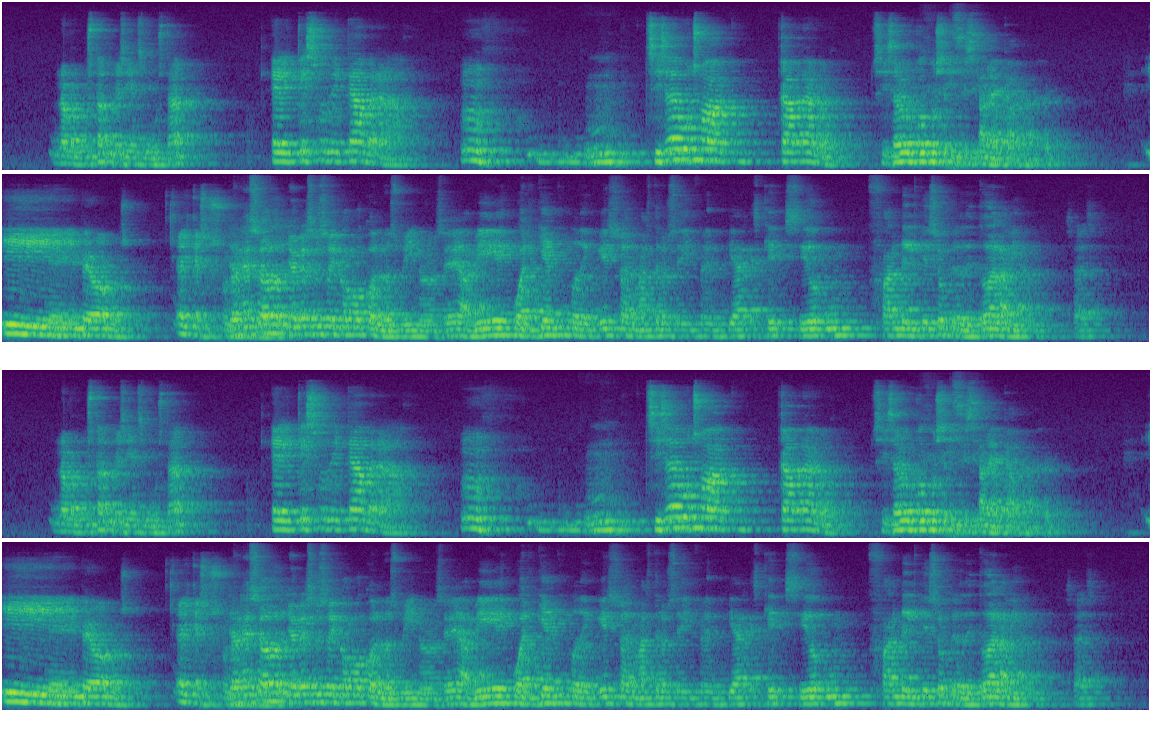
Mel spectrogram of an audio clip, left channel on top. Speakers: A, on the left; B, on the right.
A: no me gustan, me siguen sin gustar. El queso de cabra. Mm, mm,
B: Mm,
A: Si sabe mucho a cabra, no. Si sabe un
B: <laughs>
A: poco, sí,
B: sí
A: sí
B: sabe
A: me lo
B: a
A: como.
B: cabra.
A: Y,
B: Que
A: pero vamos, el queso es
B: Yo
A: una
B: en
A: debilidad.
B: eso, yo en eso soy como con los vinos, ¿eh? A mí cualquier tipo de queso, además te lo sé diferenciar. Es que he sido un fan del queso, pero de toda la vida, ¿sabes?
